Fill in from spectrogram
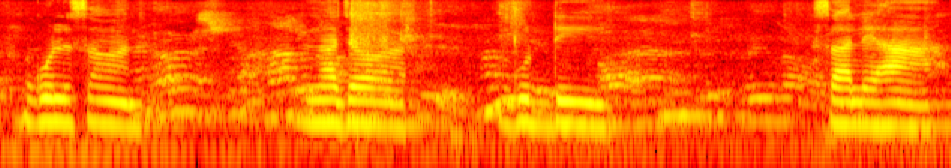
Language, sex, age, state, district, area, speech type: Maithili, female, 30-45, Bihar, Madhepura, rural, spontaneous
